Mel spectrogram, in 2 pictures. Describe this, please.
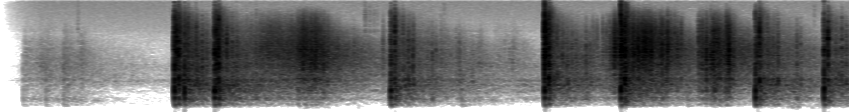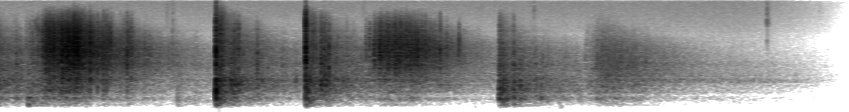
Halloween firework captured from circular courtyard, bass roll off applied.
fire-crackers, bullet, bomb, boom, fireworks, woosh, fire-works, firecrackers, halloween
